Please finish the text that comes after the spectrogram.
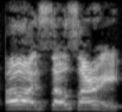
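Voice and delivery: high, loud, hammed-up sorry; laughing it off with a theatrical sorry; mock apology. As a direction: gush a comic over-the-top apology.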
